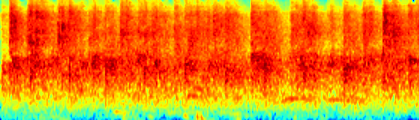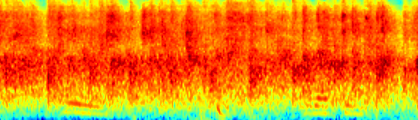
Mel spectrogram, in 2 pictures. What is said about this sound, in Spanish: Hombre, oye, este aplauso no te lo quita nadie, ¿eh?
